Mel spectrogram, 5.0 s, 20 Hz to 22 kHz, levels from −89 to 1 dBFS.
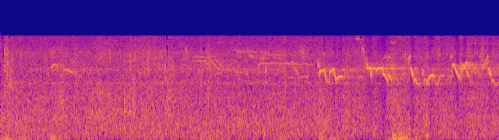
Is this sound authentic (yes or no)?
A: no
